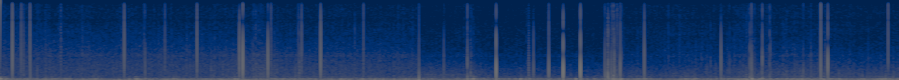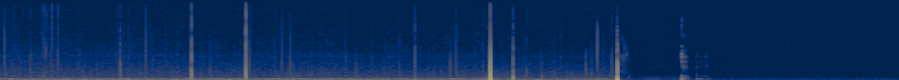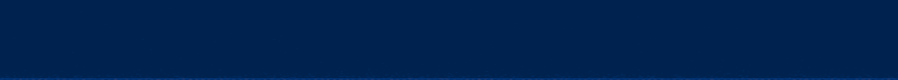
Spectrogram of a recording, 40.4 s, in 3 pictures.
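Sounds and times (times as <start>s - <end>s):
vinyl record noise: 0.0s - 22.8s.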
